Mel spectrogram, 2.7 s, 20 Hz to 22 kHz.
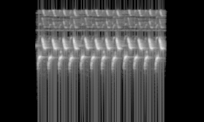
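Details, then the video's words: European goldfinch, 2016 recording: a rapid, even trill of about fourteen identical high, slurred notes packed into under two seconds, then silence. "Cante De Jilguero"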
